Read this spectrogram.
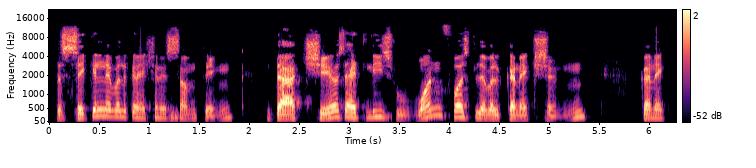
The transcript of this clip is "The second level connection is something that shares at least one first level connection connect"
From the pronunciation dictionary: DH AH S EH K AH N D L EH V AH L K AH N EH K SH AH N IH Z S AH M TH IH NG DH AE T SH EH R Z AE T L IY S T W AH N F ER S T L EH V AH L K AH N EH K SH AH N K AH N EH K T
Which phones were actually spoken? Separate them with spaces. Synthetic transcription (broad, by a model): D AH S EH K AH N D L EH V AH L K AH N EH K SH AH N IH Z S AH M T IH NG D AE T SH EH R Z AE T L IY S T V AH N F ER S T L EH V AH L K AH N EH K SH AH N K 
